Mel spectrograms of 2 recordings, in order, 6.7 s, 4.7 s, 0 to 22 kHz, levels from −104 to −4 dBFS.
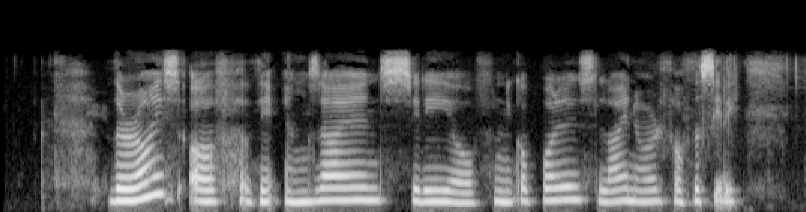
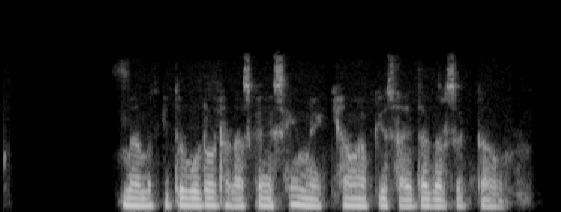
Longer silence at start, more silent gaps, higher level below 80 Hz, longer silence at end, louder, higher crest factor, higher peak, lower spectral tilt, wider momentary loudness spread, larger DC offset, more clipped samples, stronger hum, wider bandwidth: second, 0.6 s vs 1 s; neither; first, -60 dBFS vs -68 dBFS; second, 0.25 s vs 0.5 s; first, -19 LUFS vs -33 LUFS; about the same, 16 dB vs 18 dB; first, -2 dBFS vs -16 dBFS; second, -4.5 dB/octave vs -7.5 dB/octave; about the same, 9 LU vs 7 LU; neither; neither; neither; first, 8.4 kHz vs 7.2 kHz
